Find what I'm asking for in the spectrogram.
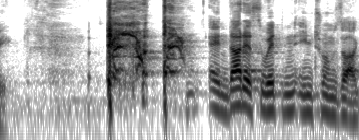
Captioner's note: coughs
